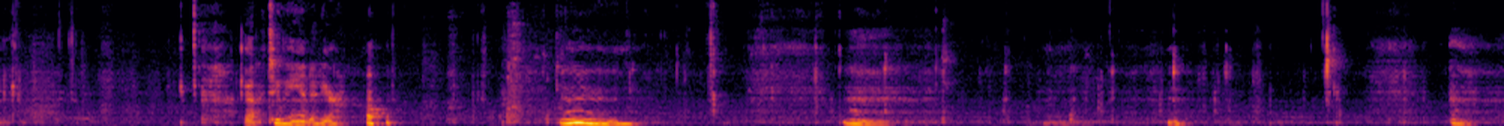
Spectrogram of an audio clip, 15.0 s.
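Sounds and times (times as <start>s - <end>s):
person humming low: 5.6s - 6.4s
close chewing with wet squelches: 6.7s - 14.3s.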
